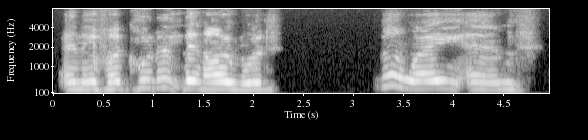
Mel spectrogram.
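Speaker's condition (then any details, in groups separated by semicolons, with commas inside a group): Cerebral palsy; uses wheelchair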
